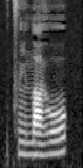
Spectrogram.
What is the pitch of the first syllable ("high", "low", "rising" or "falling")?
low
